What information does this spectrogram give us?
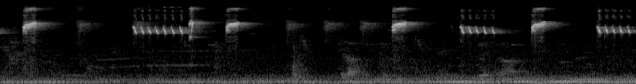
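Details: Konin (brown-throated sunbird) song used to lure other sunbirds into singing. Loud, piercing high notes alternate with quick bursts of rapid high ticks, repeated every second or so over a low background hum.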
